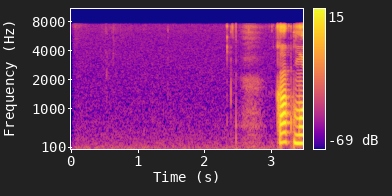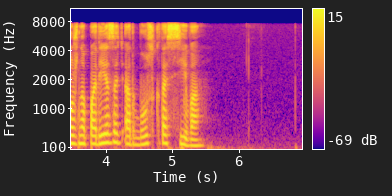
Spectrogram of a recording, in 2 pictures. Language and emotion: Russian, neutral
